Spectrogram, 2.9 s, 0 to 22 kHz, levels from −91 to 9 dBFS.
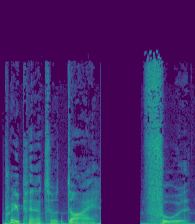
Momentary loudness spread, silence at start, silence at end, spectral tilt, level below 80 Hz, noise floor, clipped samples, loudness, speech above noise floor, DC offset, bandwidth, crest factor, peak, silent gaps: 7 LU; 0.05 s; 0 s; -4.5 dB/octave; -32 dBFS; under -90 dBFS; under 0.1%; -22 LUFS; over 69 dB; under 0.1%; 17 kHz; 18 dB; -4 dBFS; none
